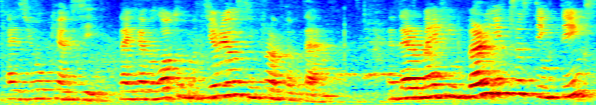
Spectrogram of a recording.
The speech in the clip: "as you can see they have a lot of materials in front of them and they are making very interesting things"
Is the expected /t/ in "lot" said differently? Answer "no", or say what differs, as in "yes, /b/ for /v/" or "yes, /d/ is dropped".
no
